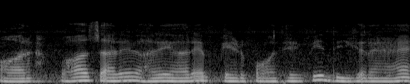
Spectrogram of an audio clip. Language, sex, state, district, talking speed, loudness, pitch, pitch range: Hindi, male, Uttar Pradesh, Deoria, 145 wpm, -27 LUFS, 150 Hz, 145-165 Hz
